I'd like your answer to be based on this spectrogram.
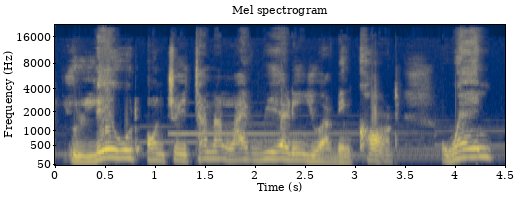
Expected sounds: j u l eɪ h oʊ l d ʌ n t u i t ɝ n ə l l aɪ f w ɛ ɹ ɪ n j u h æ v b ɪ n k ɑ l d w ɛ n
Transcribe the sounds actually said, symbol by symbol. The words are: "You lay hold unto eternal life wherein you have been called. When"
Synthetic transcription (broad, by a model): j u l eɪ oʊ d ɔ n t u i t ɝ n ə l l aɪ f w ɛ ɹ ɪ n j u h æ v b ɪ n k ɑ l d w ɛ n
